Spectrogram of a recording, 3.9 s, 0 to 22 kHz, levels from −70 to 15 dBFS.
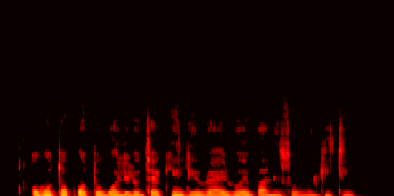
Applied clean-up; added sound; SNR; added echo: none; none; none; none.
